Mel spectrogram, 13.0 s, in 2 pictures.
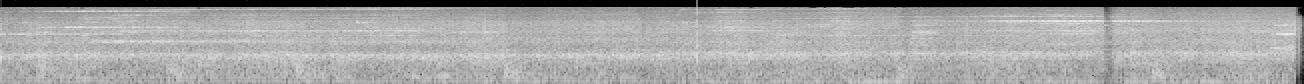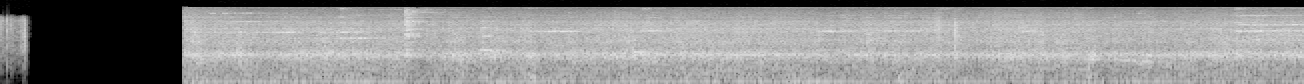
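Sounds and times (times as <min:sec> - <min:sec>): train wheels rumbling on track: 0:00.0 - 0:06.4, 0:07.4 - 0:13.0
faint high squeals: 0:00.3 - 0:02.2.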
